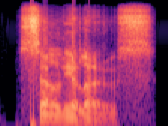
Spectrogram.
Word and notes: cellulose: British English

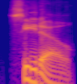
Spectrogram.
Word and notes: SEATO: American English

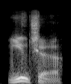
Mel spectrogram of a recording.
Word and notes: euchre: British English

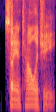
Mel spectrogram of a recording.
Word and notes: scientology: American English

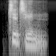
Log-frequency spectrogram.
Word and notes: chitin: Indian

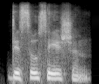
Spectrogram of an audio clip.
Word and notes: dissociation: Indian

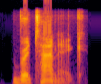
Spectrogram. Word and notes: Britannic: British English

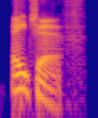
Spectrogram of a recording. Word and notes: HF: British English

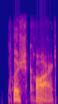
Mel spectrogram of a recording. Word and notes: pushcart: American English

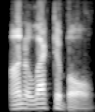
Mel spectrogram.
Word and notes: unelectable: American English

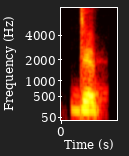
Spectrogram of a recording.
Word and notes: deb: Indian

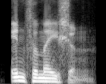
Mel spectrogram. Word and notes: information: British English

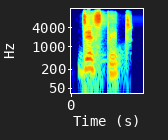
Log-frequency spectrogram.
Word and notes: despot: Indian

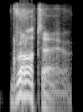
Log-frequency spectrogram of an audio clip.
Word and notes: grotto: British English

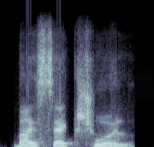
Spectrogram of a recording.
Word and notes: bisexual: Indian

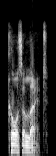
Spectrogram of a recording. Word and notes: corselette: British English

